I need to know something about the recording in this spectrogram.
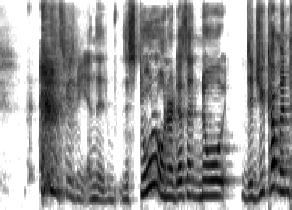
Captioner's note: coughs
